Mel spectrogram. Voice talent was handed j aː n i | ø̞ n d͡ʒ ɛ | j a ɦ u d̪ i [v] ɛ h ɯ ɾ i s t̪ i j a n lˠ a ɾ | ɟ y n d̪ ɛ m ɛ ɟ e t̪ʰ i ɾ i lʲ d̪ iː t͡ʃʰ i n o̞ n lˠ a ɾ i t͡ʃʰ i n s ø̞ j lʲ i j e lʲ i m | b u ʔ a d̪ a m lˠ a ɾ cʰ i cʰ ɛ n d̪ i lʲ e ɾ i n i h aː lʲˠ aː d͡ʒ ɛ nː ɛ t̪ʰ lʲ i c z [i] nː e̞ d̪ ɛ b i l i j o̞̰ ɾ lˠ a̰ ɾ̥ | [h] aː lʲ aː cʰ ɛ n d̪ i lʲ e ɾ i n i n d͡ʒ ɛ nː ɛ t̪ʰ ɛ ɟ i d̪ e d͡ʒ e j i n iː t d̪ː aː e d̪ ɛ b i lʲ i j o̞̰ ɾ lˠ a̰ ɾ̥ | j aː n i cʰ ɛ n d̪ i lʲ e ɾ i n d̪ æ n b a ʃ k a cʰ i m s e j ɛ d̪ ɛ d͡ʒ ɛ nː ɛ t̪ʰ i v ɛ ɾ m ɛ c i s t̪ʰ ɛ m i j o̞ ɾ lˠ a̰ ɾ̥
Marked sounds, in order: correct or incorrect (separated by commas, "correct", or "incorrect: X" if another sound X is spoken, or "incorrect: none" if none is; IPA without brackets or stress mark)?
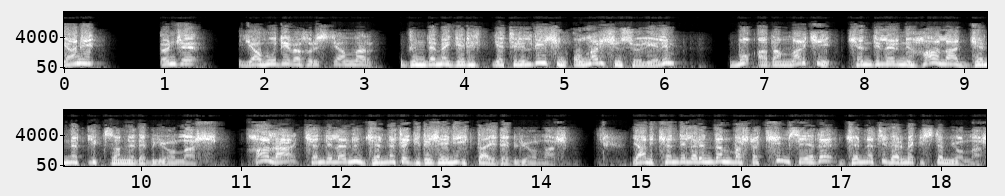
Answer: correct, incorrect: a, correct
